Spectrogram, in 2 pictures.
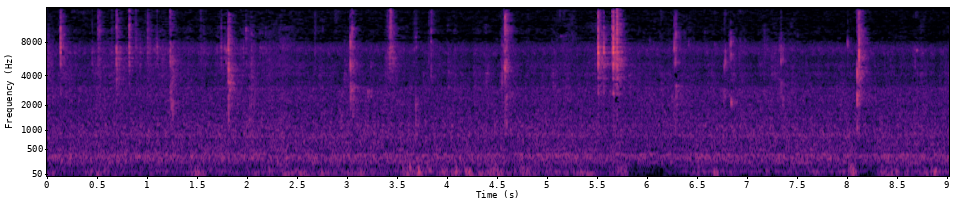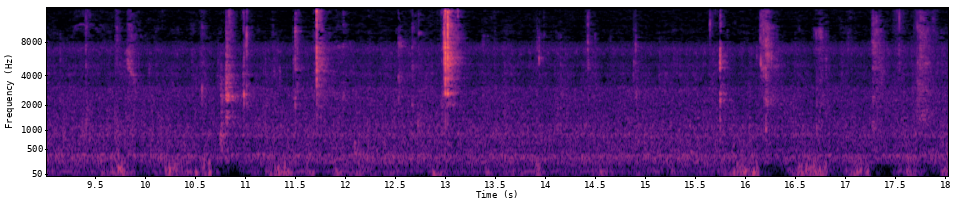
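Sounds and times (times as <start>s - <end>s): steady low hum: 0.0s - 18.0s
person chewing with wet smacks: 0.1s - 2.4s, 3.0s - 4.8s, 5.5s - 8.3s, 13.8s - 18.0s.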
